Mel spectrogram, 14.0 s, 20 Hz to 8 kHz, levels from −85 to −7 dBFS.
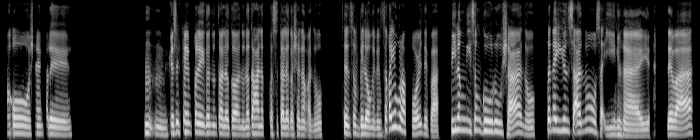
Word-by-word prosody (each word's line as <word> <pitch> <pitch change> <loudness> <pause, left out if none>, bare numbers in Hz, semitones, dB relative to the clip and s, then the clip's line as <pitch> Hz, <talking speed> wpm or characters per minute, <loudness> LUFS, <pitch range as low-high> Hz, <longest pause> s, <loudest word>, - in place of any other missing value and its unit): Oo, 170 -2 +1
siyempre. 155 -3 -2 1.5
Mm. 155 -5 -2
Kasi 180 +1 0
siyempre 190 -2 +2
gano'n 175 -1 -1
talaga 160 -2 +1
'no. 145 -1 -5
Naghahanap 165 +1 +1
kasi 165 -1 -6
talaga 155 -1 +1
siya 150 +1 -4
ng 145 - -3
ano, 120 +3 -6 0.4
sense 180 -1 +1
of 170 - -2
belonging 150 -2 +1
'no. 140 - -6
Tsaka 235 - +1
yung 290 +2 +3
rapport 175 -5 +1
di 160 -6 -5
ba? 115 -1 +1 0.2
Bilang 240 +1 +2
isang 230 +1 -2
guro 210 -2 +2
siya 175 +3 +3
'no, 145 -3 -4 0.2
sanay 230 +1 +3
yun 230 0 -2
sa 195 -1 +3
ano, 225 -2 -3
sa - - -1
ingay, 130 -4 0 0.3
di 150 0 +4
ba? 145 +4 +3
165 Hz, 155 wpm, -23 LUFS, 145-195 Hz, 1.5 s, di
